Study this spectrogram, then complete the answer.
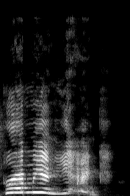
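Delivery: tiny, high, loud tempting voice; pigtail voice. A narrator's reading. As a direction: lure him like a little devil. Pigtail urges him.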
